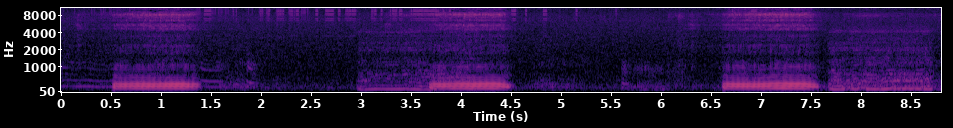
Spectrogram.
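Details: Sleeping French Bulldogs snoring indoors: three loud harmonic, wheezy inhalation snores roughly every three seconds, each about a second long, with softer rasping exhalations between them in a quiet room.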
